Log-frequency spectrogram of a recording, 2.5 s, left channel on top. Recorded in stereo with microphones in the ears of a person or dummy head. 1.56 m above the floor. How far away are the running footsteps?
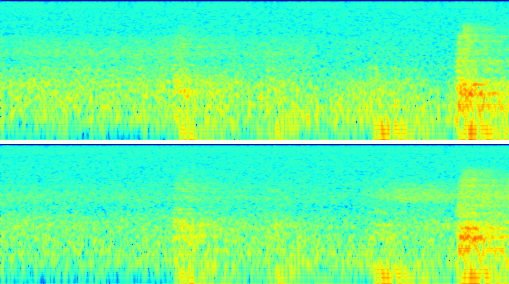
About 9 m.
